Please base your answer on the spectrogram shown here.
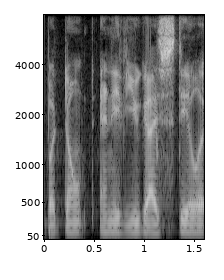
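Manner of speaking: ordinary talk, nothing marked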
